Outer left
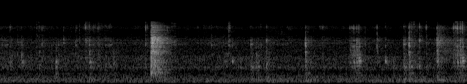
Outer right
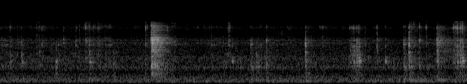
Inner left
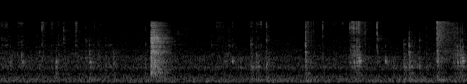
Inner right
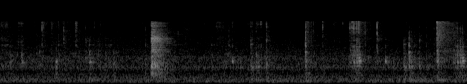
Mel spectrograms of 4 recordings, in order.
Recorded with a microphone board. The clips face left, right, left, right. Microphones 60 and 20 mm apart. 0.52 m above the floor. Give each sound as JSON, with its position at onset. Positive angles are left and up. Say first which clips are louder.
{"t": 1.5, "sound": "a clap", "louder": "outer left 2 dB, inner left 3 dB", "side_deg": 55, "distance_m": 1.4}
